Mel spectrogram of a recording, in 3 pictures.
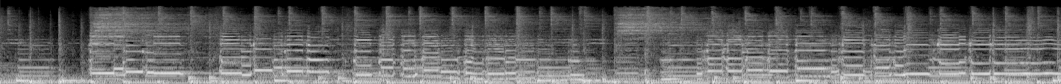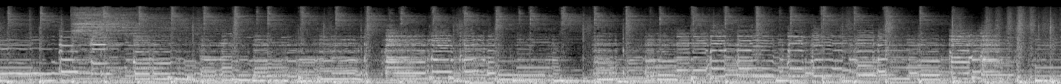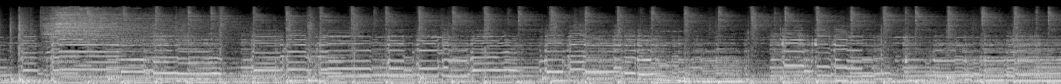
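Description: Instrumental break in a blues-rock song: electric guitar played over a drum kit, with cymbal crashes several times.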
